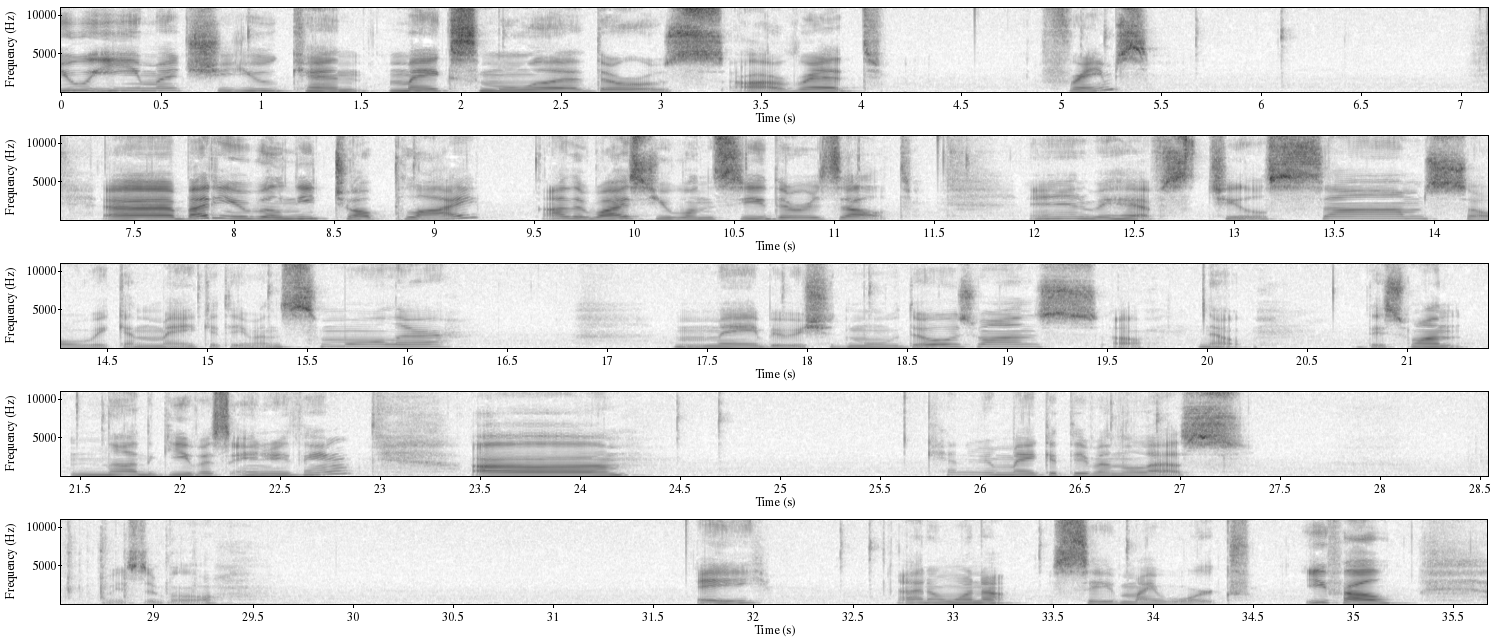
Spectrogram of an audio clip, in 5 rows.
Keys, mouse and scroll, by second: 0.6 click, 2.1 click, 5.0 click, 5.2 click, 5.6 click, 8.7 click, 8.8 click, 11.1 click, 14.9 click, 17.8 click, 21.6 click, 24.4 click, 26.6 click, 28.7 Escape, 32.4 click, 32.5 click, 33.4 click.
